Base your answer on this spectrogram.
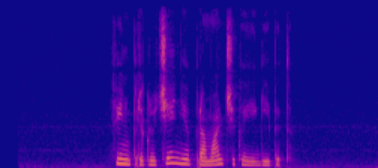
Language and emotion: Russian, neutral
